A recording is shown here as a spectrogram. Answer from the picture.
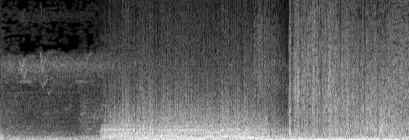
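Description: Cinematic sound effects over music: a sudden loud boom about a second in, followed by a sustained deep rumble.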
